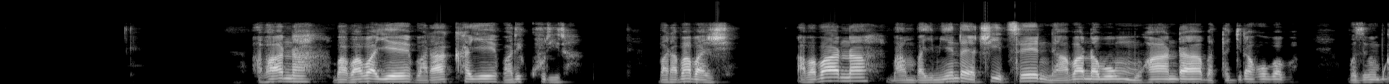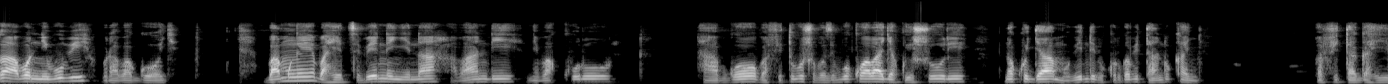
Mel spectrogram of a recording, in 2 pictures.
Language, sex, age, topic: Kinyarwanda, male, 25-35, health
